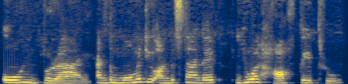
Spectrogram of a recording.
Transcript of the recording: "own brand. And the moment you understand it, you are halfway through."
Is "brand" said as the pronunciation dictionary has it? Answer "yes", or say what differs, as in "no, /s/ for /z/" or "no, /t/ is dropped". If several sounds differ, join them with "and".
no, /d/ is dropped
